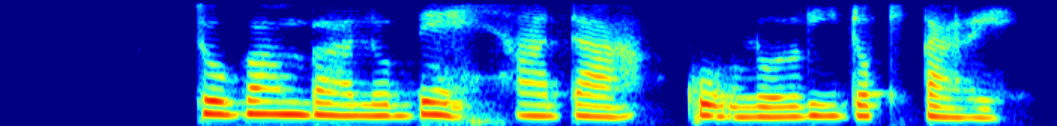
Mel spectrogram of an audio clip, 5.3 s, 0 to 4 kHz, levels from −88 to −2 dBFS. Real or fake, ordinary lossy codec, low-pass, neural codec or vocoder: fake; AAC, 32 kbps; 3.6 kHz; autoencoder, 48 kHz, 32 numbers a frame, DAC-VAE, trained on Japanese speech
